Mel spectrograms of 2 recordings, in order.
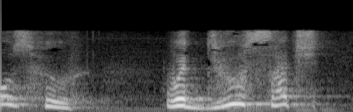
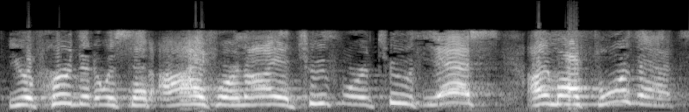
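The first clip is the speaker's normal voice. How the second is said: angry; 5 semitones higher, 9 dB louder than usual. Acted. Angry talk of hitting Romans.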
